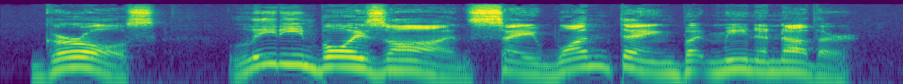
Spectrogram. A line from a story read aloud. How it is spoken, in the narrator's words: the creature growled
